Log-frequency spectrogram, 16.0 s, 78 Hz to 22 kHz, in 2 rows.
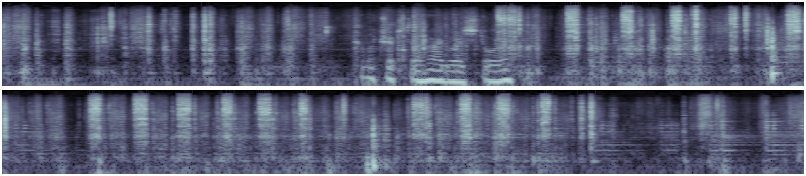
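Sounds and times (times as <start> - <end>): hand tool rasping strokes: 4.9 - 13.8.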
